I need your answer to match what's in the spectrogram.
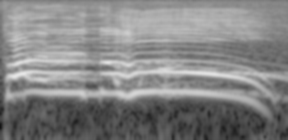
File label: us fire in hole; player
